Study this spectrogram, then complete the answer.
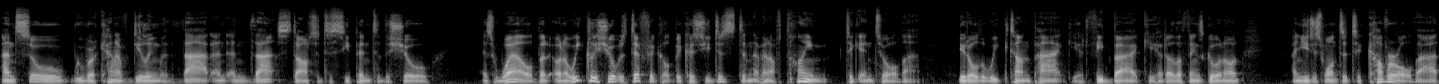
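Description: Over a very clean recording with a silent background, a man with a Scottish accent talks at a very fast pace in a very deep, low pitch with ordinary pitch variation. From Scotland. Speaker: podcast host, former radio presenter. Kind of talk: casual chat.

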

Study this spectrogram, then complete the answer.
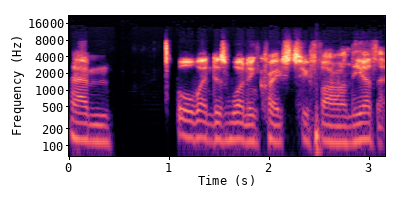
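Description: With an English accent, a medium-pitched man speaks in a bright, sharp tone and flat, monotone intonation, the sound dry and close with no echo. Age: middle-aged. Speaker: podcast host. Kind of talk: interview conversation. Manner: halting.

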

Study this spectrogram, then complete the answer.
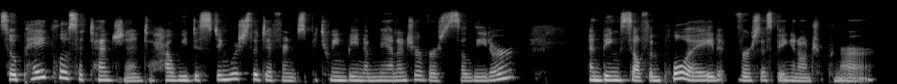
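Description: Somewhat breathy, a woman speaks at a medium pitch with ordinary pitch variation on a very clean recording with a silent background. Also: moderate pace. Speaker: podcast host and executive coach. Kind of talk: casual interview chat.

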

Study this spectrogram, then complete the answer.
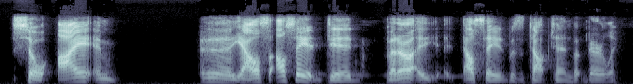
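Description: A man with an American accent speaks at a moderate pace in a fairly high voice with vocal fry and long, frequent pauses. His pitch swings very widely, and his loudness swings a lot too. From Virginia, US. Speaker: trivia contestant. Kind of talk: casual chat, quiz answering. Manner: halting, repeats words.

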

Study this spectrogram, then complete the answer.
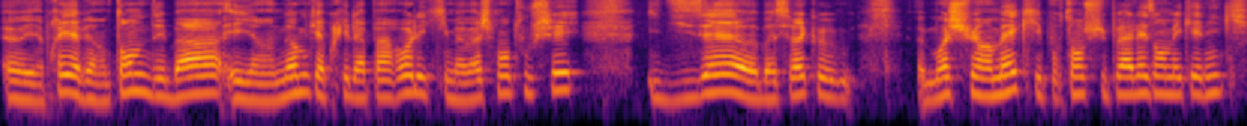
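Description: A woman talks very fast at a medium pitch. Her intonation stays fairly even. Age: 30s. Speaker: volunteer bike repair workshop organizer. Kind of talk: casual interview and workshop tour.

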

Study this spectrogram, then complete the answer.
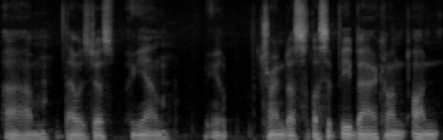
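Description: With an American accent, a man talks in a very deep, low voice against a silent background on a very clean recording. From Elkhart, Indiana. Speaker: RV company co-founder. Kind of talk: casual interview.

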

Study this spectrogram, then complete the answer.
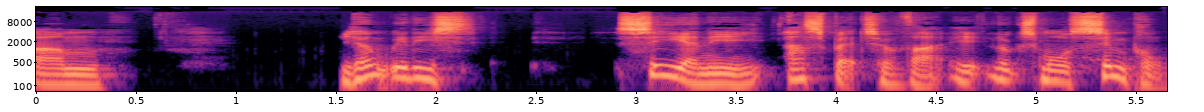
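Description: A man speaks at a fairly slow pace in a fairly high, somewhat breathy voice. His pitch swings very widely. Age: 60s. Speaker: interviewer. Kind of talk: casual interview conversation.

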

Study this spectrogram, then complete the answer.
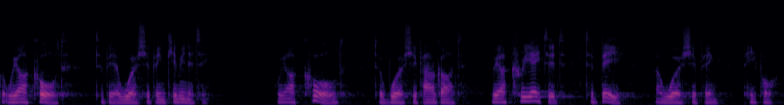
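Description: The voice has a dark, mellow tone and is somewhat breathy, keeping a moderate pace with ordinary pitch variation and long, frequent pauses. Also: man, medium pitch for a man. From Birmingham, England. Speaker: minister. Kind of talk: sermon. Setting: church.

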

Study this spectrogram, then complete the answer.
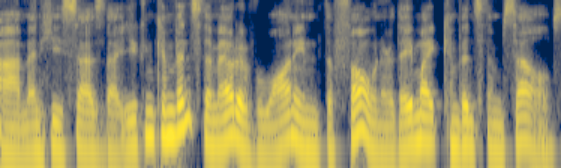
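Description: A man talks at a fairly quick pace in a somewhat breathy, medium-pitched voice. The recording is very clean, with a silent background. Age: 30s. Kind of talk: podcast interview.

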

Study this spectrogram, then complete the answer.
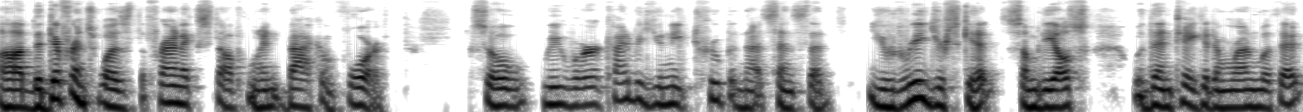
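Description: A man with a Canadian accent has a plain, everyday voice and a fairly high pitch with ordinary pitch variation. He speaks at a moderate pace against a quiet background. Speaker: comedian and TV writer-producer. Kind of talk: interview.

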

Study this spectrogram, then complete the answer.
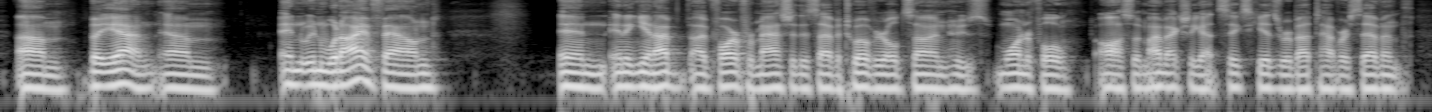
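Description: On a very clean recording with a silent background, a man with a fairly low pitch talks at a fairly quick pace in a monotone, flat intonation. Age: 30s. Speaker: podcast host and news CEO. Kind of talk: interview podcast host; promotional announcement. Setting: studio.

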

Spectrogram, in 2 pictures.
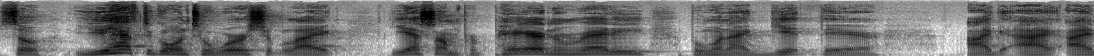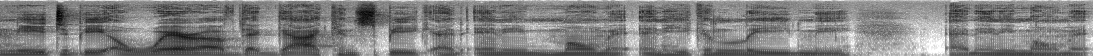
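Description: With an American accent and an unremarkable speaking voice, a man speaks at medium pitch and a moderate pace, his intonation lively, on a very clean recording with a silent background. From Ohio, US Midwest. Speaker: worship pastor. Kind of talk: casual interview. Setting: studio.

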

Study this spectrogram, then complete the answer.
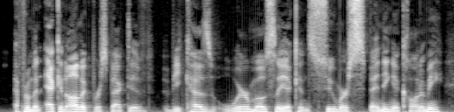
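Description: A man talks at a medium pitch and a moderate pace. He has an unremarkable speaking voice. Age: 40s. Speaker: financial advisor. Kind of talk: casual chat.

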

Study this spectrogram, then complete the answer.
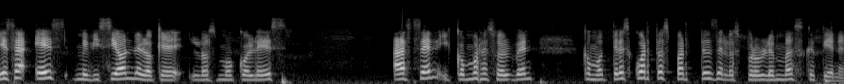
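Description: A woman's fairly high, bright and sharp voice with a Mexican accent, ordinary pitch variation, a fairly slow pace, and a dry, close sound with no echo. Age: 40s. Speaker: podcast host. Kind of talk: casual chat.

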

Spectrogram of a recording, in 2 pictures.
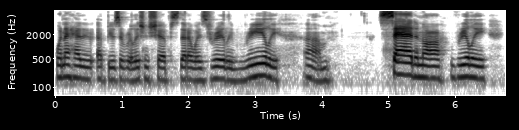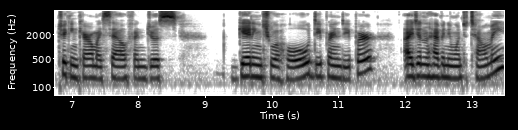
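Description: A woman with a Portuguese accent, fairly low in pitch, at a moderate pace with fairly even intonation, on a very clean recording against a silent background. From Brazil. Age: 30s. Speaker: personal trainer and coach. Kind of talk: casual chat. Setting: home recording. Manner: halting, with many fillers.

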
